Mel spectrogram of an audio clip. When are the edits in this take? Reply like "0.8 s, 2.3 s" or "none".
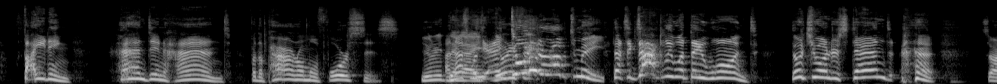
6.0 s

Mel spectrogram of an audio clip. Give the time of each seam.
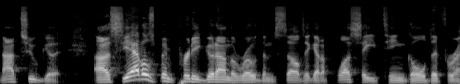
none

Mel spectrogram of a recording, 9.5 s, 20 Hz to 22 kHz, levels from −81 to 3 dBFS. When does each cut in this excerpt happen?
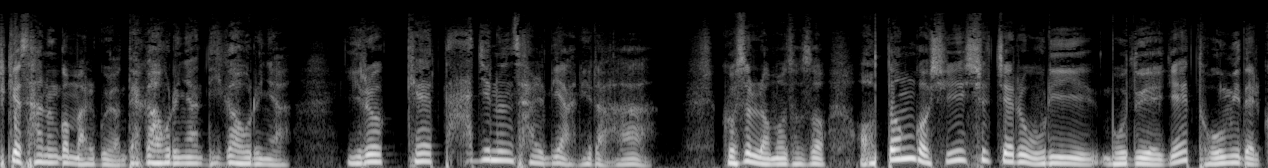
none

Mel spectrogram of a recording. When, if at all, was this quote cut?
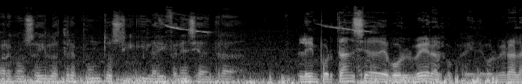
none

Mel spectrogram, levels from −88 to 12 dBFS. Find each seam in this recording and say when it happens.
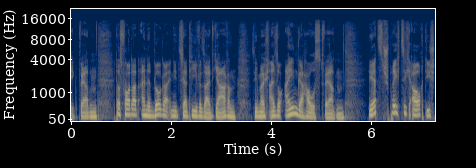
4.0 s

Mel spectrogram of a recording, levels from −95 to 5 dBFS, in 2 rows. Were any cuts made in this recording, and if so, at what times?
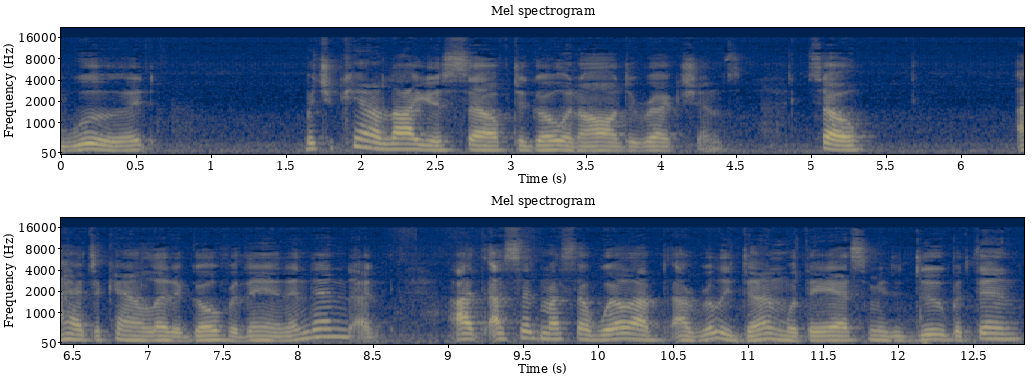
4.8 s

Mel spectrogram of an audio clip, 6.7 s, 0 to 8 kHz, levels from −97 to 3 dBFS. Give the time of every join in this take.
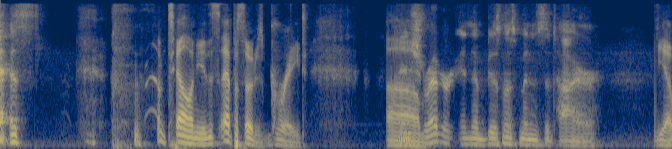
3.8 s

